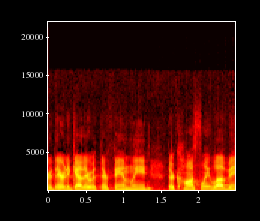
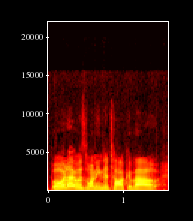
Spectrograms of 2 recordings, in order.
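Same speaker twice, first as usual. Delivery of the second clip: usual speaking voice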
